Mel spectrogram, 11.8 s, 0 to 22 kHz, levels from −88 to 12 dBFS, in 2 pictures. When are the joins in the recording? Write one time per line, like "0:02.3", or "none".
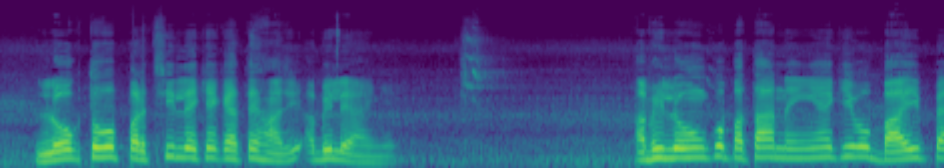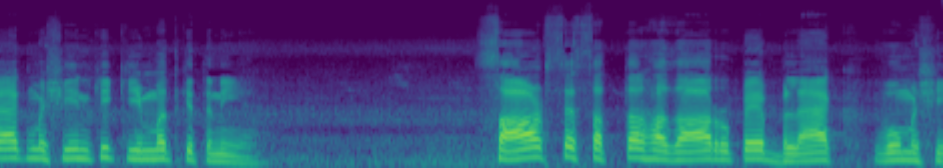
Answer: none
